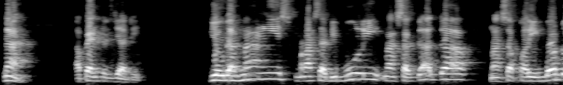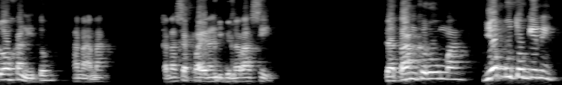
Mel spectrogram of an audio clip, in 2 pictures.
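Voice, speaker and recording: A man giving a lively, casual sermon to a women's church gathering, asking the audience questions and slipping into quoted voices. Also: fairly high pitch, a little fast, pauses often. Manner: animated, jumps into playful quoted voices and asks the audience questions; casual slangy talk mixed with formal preaching.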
